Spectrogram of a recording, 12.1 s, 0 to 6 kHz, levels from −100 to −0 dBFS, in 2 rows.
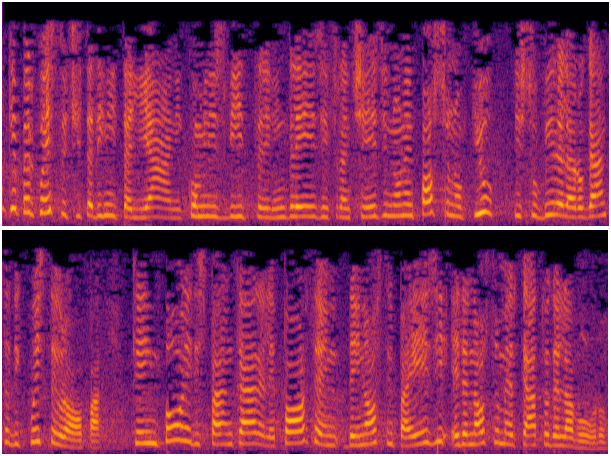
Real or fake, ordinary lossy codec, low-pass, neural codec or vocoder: real; MP3, 48 kbps; 5.4 kHz; none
